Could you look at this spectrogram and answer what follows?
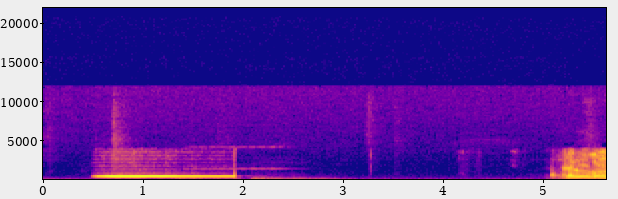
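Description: Steady telephone line tone on a call-in to a live French news broadcast, a single sustained beep ending in a click, followed by a short pause before a voice answers on the line.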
